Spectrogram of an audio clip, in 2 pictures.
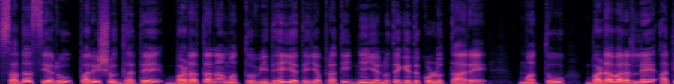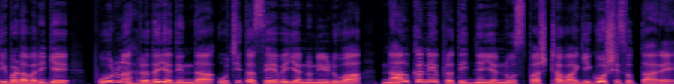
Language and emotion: Kannada, neutral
